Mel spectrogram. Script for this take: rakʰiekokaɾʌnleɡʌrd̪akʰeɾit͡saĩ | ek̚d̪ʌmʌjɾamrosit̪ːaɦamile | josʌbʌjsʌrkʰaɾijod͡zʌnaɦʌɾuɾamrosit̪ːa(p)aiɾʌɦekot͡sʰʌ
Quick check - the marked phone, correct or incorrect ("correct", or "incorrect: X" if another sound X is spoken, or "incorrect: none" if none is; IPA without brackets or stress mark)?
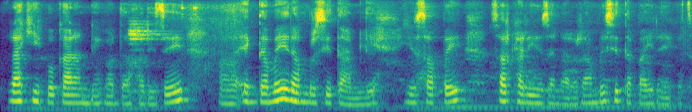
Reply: correct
